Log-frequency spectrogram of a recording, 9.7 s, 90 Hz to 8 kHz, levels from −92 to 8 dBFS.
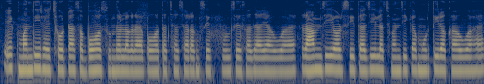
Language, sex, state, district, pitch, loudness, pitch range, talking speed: Hindi, female, Bihar, Muzaffarpur, 190 Hz, -29 LUFS, 185-195 Hz, 200 wpm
